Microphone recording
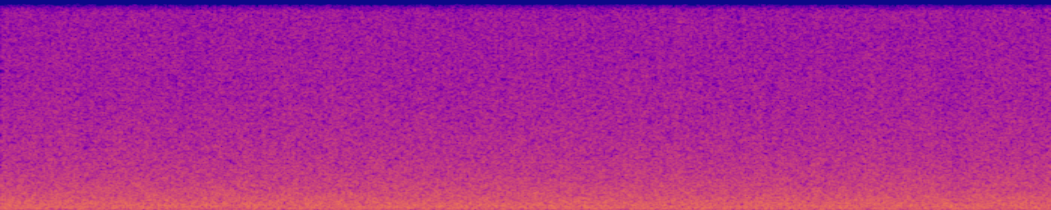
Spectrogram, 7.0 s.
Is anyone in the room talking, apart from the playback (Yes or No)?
No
